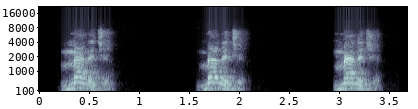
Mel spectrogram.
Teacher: so the ma sound, that is emphasized, that is stressed. So stress will be the first syllable if the word ends with er with this syllable of this suffix.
